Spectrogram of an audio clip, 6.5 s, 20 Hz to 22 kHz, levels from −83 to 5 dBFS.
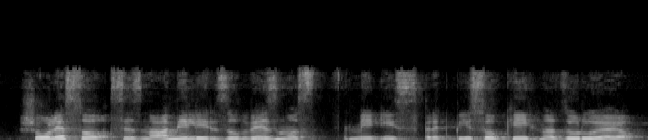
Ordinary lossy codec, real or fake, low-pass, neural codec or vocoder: Opus, 24 kbps; fake; 10.8 kHz; codec, 24 kHz, 0.9 kbps, WavTokenizer, medium speech release version 2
